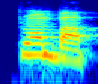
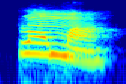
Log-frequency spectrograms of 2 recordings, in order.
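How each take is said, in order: First: The B sound is pronounced in the middle. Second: The B sound is silent in the middle. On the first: The speaker calls it wrong. "average Nigerian will call this plumber" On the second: The speaker calls it right. "The proper word is plumber"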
